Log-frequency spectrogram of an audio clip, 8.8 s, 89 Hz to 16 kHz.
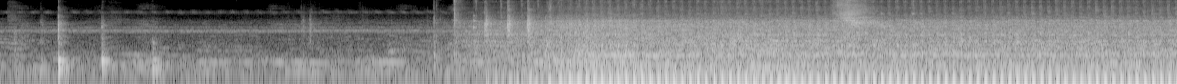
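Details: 2016 Honda Vario fuel-injected scooter, water pump bolted up, hoses refitted and coolant refilled: a few clicks, then it starts and settles into a smooth regular idle.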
